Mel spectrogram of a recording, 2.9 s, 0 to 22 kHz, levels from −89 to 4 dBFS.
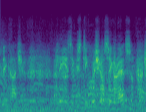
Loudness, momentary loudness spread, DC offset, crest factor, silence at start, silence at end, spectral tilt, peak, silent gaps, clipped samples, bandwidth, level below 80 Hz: -24 LUFS; 11 LU; under 0.1%; 20 dB; 0 s; 0 s; -4.5 dB/octave; -4 dBFS; none; under 0.1%; 14.5 kHz; -44 dBFS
